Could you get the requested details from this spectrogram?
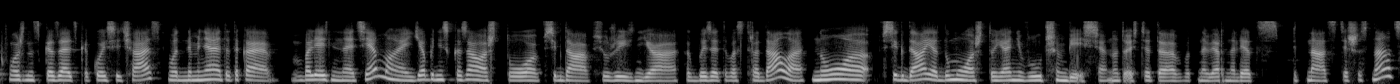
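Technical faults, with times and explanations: No faults; the speech runs as ordinary G.722 wideband telephone audio, with nothing above about 7.7 kHz and the light upper-band hiss and slightly grainier low band that fit the 48 kbit/s mode.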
